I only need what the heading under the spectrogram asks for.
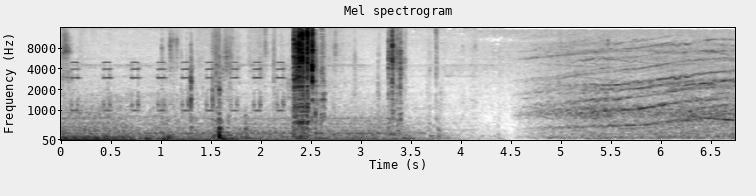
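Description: A car idles and parks behind the new buildings housing the company GCK at the Charade circuit, with several sharp clunks and a power window's motor whine. The engine cuts out, then a steady hum with rising electric tones follows. No one speaks.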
